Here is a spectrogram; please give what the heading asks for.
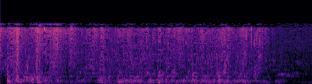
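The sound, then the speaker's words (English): Water churning and splashing as a new Cadillac plunges into a swimming pool, a dense, continuous wash of liquid noise that holds steady before easing off near the end. “Told you that would stop it. Right into the water. Don't worry. It's a new Cadillac.”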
